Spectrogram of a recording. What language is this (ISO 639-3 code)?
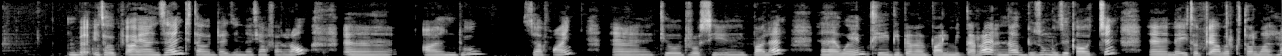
amh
